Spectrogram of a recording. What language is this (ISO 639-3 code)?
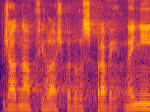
ces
